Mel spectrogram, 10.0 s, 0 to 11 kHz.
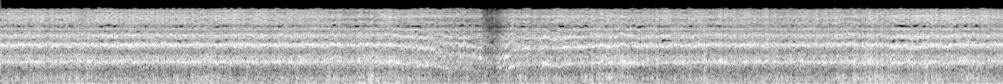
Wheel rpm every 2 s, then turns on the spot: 230, 230, 130, 230, 230.
none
